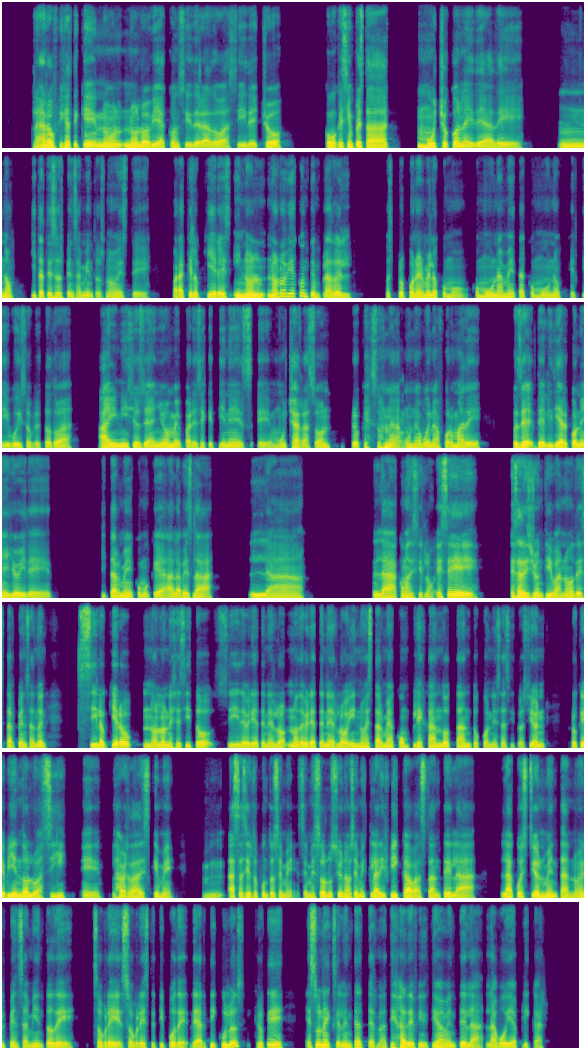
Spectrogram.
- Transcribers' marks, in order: laughing while speaking: "es una"; laughing while speaking: "alternativa"
- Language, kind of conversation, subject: Spanish, advice, ¿Cómo puedo practicar la gratitud a diario y mantenerme presente?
